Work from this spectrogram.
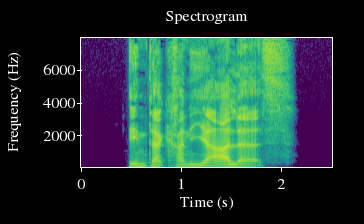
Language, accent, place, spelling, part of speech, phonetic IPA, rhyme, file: German, Germany, Berlin, interkraniales, adjective, [ɪntɐkʁaˈni̯aːləs], -aːləs, De-interkraniales.ogg
- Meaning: strong/mixed nominative/accusative neuter singular of interkranial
